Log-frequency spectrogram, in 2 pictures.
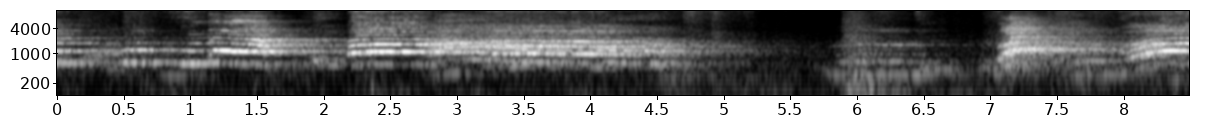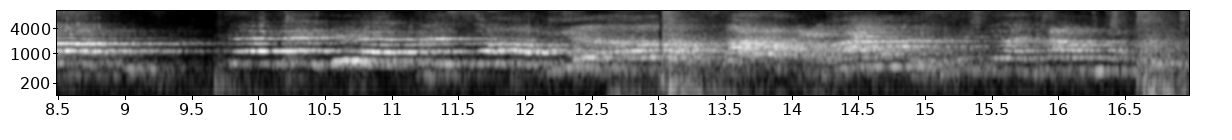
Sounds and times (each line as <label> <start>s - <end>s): voices and steps of pupils and teachers 0.0s - 16.9s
